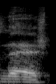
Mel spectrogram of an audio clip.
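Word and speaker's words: Gnash: tooth nash gash g-n-a-s-h yeah it's nash but the g is silent but it's like an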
